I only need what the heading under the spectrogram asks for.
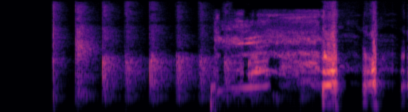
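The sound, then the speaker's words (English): About eight sharp skin-on-skin slaps in a quick, steady rhythm, made by clapping to imitate bare skin slapping after freshly shaving the testicles, followed by a brief jumble of noise and a few final louder smacks. “So what you're saying is the hair keeps them from clapping.”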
